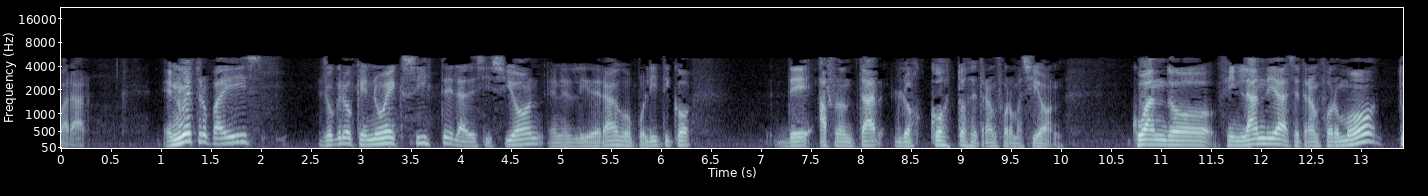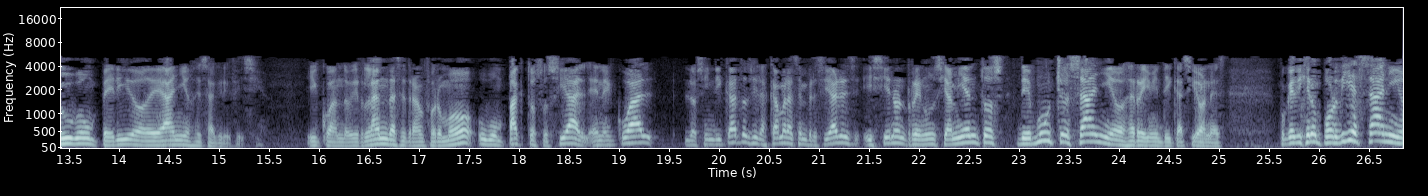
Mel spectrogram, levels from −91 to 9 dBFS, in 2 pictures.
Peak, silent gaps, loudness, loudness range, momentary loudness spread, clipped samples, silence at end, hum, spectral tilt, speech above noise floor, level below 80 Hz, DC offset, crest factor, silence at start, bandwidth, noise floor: 0 dBFS; none; -17 LUFS; 5 LU; 13 LU; under 0.1%; 0 s; none; -7 dB/octave; 36 dB; -48 dBFS; under 0.1%; 18 dB; 0 s; 5.4 kHz; -53 dBFS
